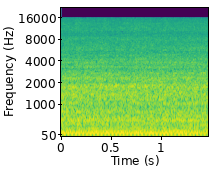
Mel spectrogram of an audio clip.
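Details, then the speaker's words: Toyota Hilux after a turbocharger replacement: smooth, even drone with a steady low rumble and no knocks or whistles; the engine runs healthy. "A Hilux da turbina já tá funcionando. Olha o barulho"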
